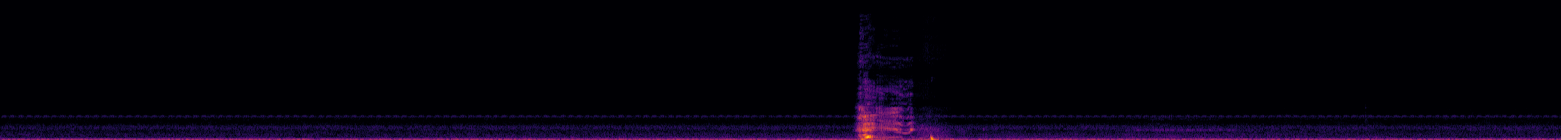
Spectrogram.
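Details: Two short, sharp hiccups close together against quiet car noise; hiccups that started while a student was doing makeup in the car before school.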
